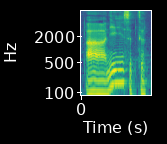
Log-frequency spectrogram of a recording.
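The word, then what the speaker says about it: honest: 어언 아니스트 맨 예 시작은 h 자음으로 시작했어요 그런데 얘 발음이 어떻게 나죠 아니스트 발음 상으로도 아로 발음 나죠 예 그러니까 이건 언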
